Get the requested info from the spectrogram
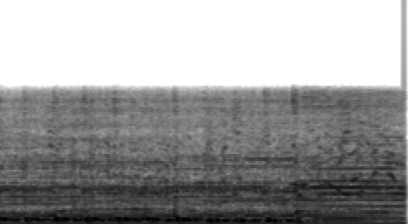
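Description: Three-piece rock band playing live through the PA, heard from the crowd: distorted electric guitar, bass and drums in a dense, steady wall of sound.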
